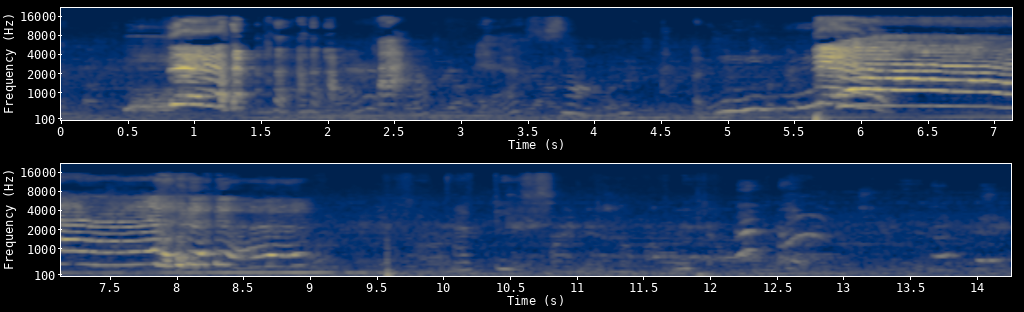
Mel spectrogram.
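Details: Infant cry: a young child's brief wailing cry with fussy babbling and quiet room noise, at home with a two-year-old girl who has hiccups; another child is said to be crying.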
